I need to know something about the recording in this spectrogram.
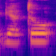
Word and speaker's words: gâteaux: So you see un gâteau, des gâteaux. Gâteau is pronounced exactly the same, but we add the X when it's plural.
